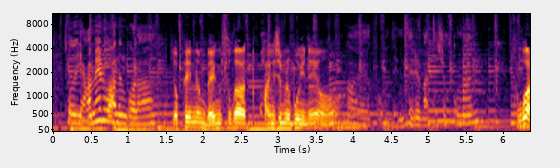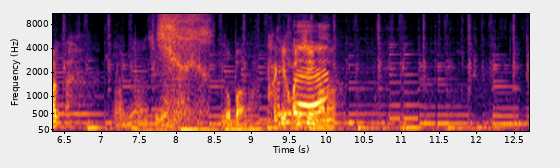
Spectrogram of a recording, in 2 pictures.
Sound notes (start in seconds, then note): 7.7 sniff sniff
